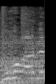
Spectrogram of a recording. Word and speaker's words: 붕어 알: 저 자식의 발음을 빨리 발음해서 좀 이상하게 들리겠지만 천천히 또박또박 붕어 알을 발음하면 이상하지 않아요. 붕어 알 이상하지 않잖아요.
